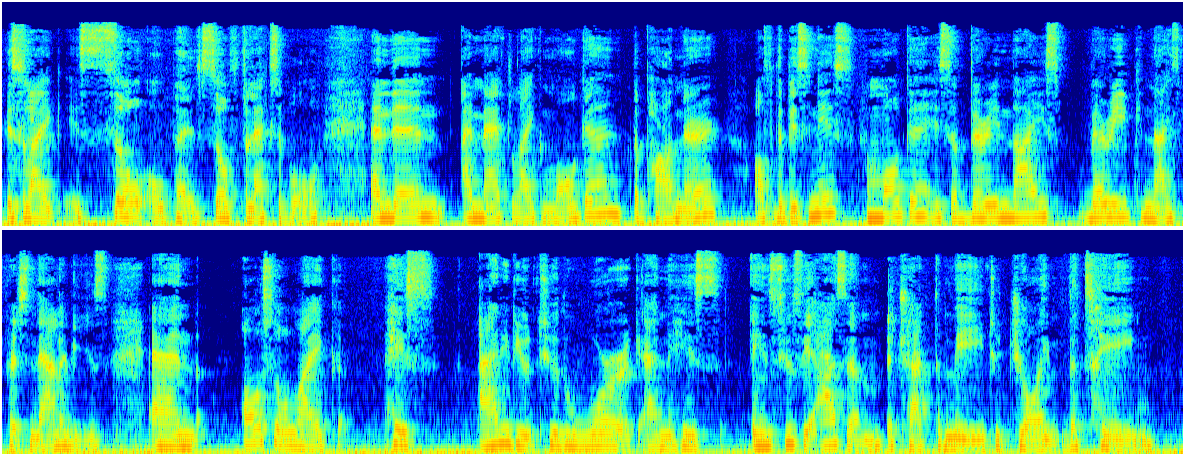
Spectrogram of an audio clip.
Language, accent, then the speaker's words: English; Anhui, China; English is a second language; from Anhui Province. It's in some central part of China.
